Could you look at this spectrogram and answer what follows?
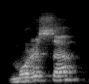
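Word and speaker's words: Murcia: I'm going to say this the proper way, Murisa, but it's spelled Murica.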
